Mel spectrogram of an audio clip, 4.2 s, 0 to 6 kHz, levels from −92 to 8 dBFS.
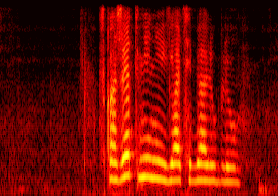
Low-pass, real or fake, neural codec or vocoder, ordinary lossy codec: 5.4 kHz; fake; codec, 24 kHz, 3 kbps, HILCodec; none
